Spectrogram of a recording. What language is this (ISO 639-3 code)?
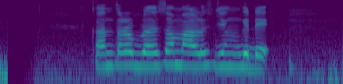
sun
